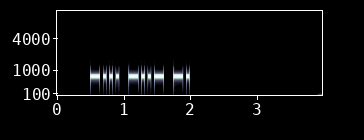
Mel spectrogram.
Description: Morse code, heard as a keyed tone, about 25 wpm, 700 Hz. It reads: BXN
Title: USA Call Sign Postfixes - 3 Letters 25wpm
